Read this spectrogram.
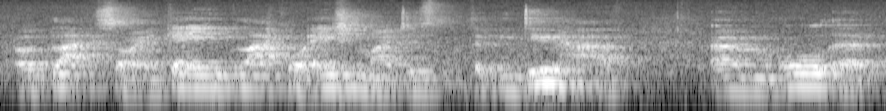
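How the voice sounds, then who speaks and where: Heard from a distance in a reverberant theatre hall with background noise, a man of Nigerian descent who was raised abroad and speaks English natively delivers a prepared poet's talk on a writers' panel. His medium-pitched delivery is measured, with minor self-corrections.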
